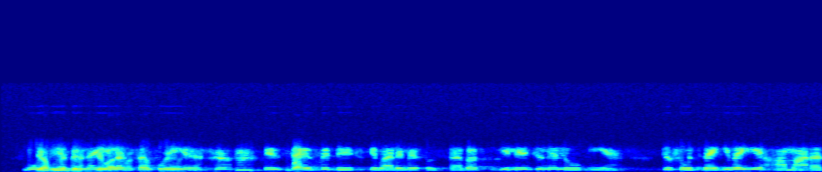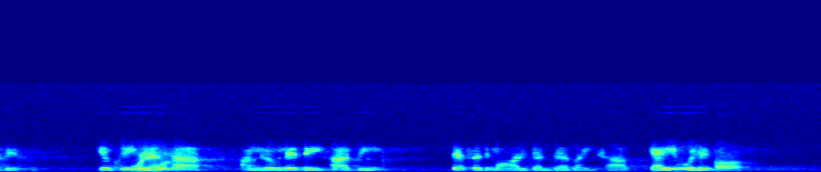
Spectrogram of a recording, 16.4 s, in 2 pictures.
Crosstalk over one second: present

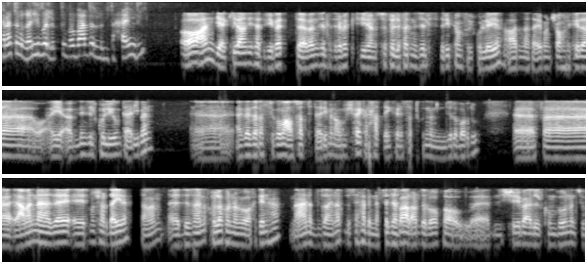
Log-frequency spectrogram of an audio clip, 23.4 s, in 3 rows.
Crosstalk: none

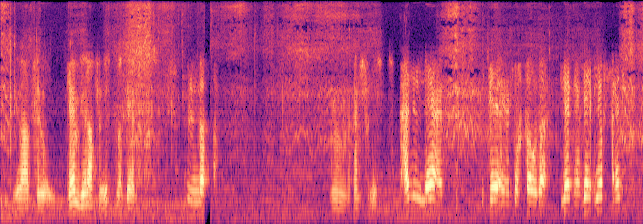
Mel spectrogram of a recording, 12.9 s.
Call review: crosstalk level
none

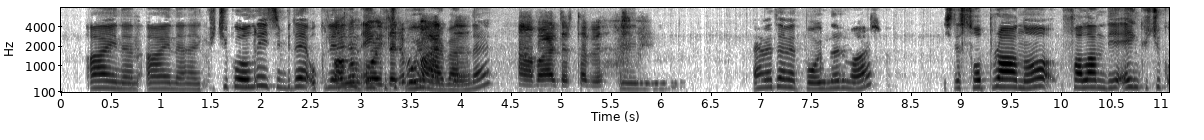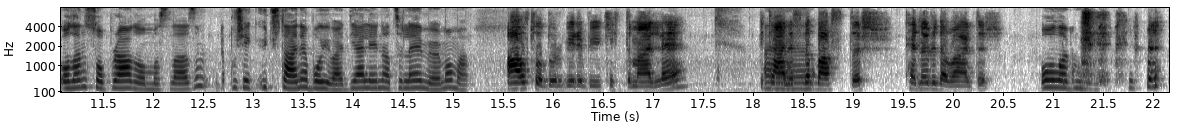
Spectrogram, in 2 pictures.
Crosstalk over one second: present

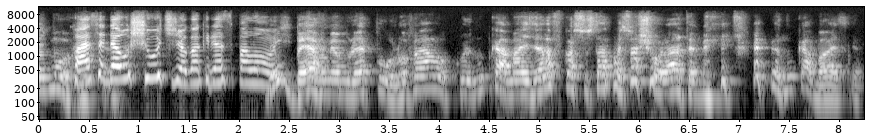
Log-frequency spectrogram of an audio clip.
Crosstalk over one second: none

